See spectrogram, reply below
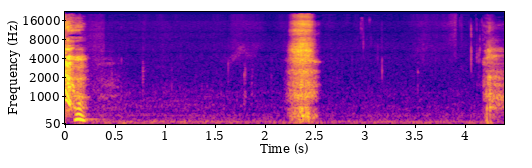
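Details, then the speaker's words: Run of three sharp, hissing sneezes with quiet between; the sneezer says they aren't really snotty though it sounds so, that sneezes keep coming, and that trying to stop them hurt the throat. "the thing i think the funny thing is when i'm sneezing i'm not really snotty it just it sounds like i am"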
